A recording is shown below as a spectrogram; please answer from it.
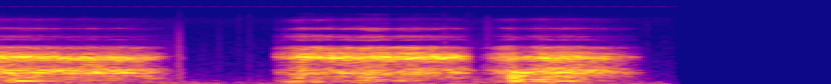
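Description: Three raspy, breathy gasps, the last two close together.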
